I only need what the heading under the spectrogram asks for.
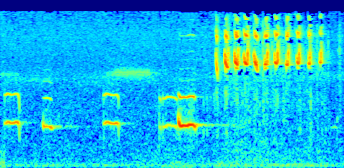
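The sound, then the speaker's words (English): A Cyprus copse owl pair calls back and forth while mating at night: several short, wavering hoots, then a quick run of about a dozen high, squeaky chirps in steady rhythm, with no voices. “This is the rarely heard sound of a copse owl pair mating.”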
